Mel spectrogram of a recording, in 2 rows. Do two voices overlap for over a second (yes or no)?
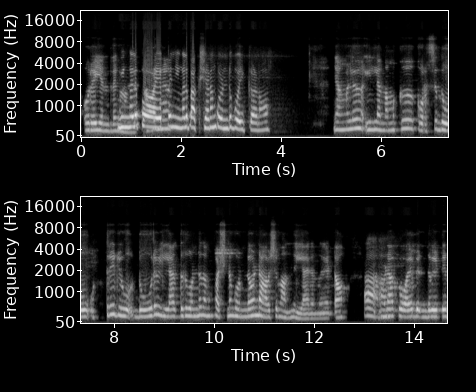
no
